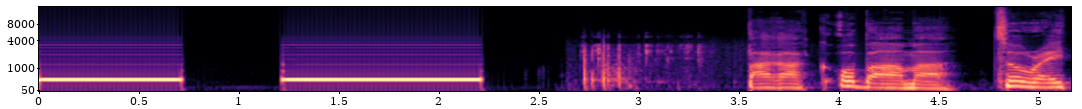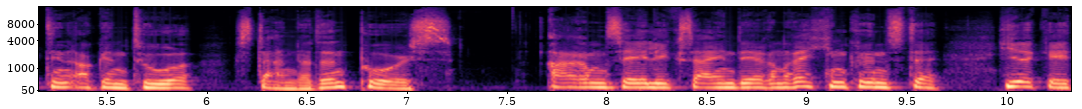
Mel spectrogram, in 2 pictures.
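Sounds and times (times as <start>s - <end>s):
telephone signal tone beeps: 0.0s - 2.2s
speech: 3.6s - 10.3s.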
